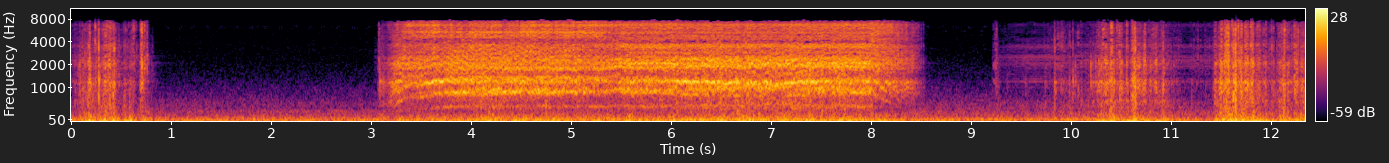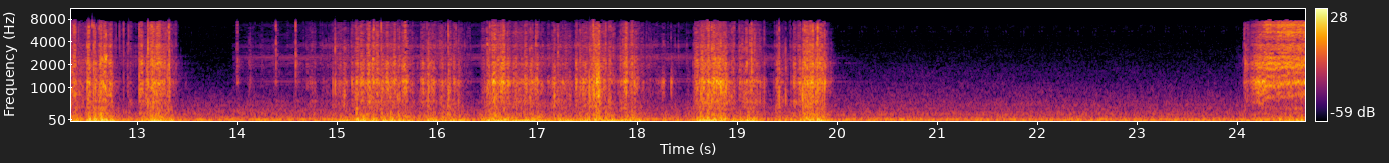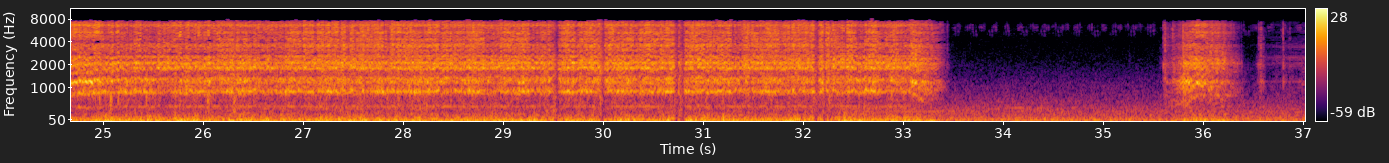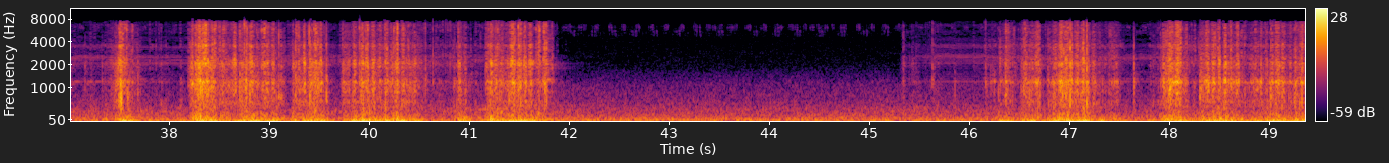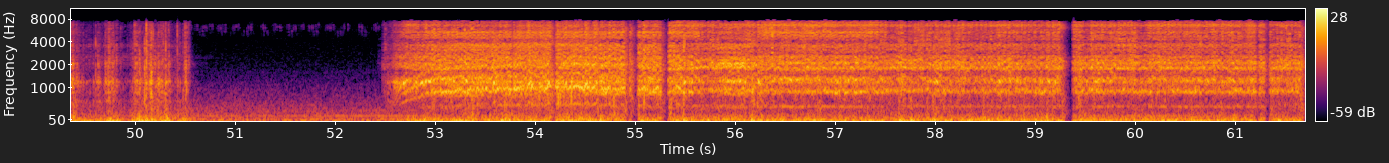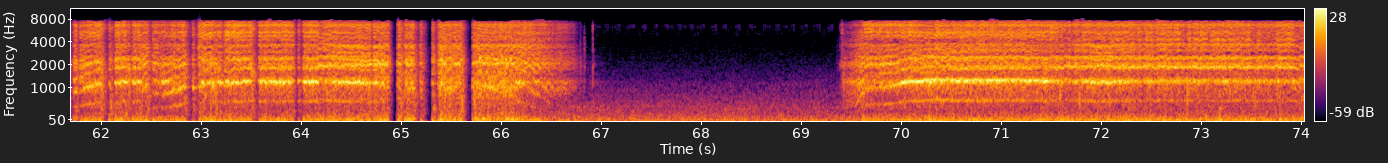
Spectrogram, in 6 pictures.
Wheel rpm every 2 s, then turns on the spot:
0, 60, 110, 100, 20, 20, 10, 20, 30, 10, 0, 10, 100, 120, 110, 110, 60, 10, 10, 30, 10, 0, 10, 20, 10, 20, 110, 120, 110, 110, 120, 150, 110, 0, 100, 160, 160.
8-12 14-20 36-42 46-50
